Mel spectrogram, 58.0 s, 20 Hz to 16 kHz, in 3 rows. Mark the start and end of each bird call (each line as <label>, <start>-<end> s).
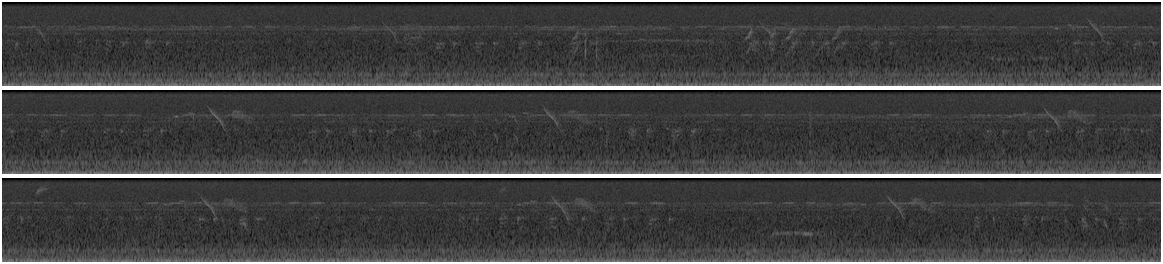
unidentified bird, 0.3-0.9 s
unidentified bird, 6.2-6.7 s
unidentified bird, 9.3-10.1 s
unidentified bird, 10.4-11.9 s
unidentified bird, 12.2-13.5 s
Rufous-collared Sparrow (Zonotrichia capensis), 17.4-18.8 s
Rufous-collared Sparrow (Zonotrichia capensis), 22.0-23.6 s
Rufous-collared Sparrow (Zonotrichia capensis), 28.0-29.2 s
Rufous-collared Sparrow (Zonotrichia capensis), 36.4-37.6 s
Rufous-collared Sparrow (Zonotrichia capensis), 41.2-42.8 s
Rufous-collared Sparrow (Zonotrichia capensis), 47.5-48.7 s
Rufous-collared Sparrow (Zonotrichia capensis), 53.0-54.3 s
Black-chested Jay (Cyanocorax affinis), 55.7-57.5 s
